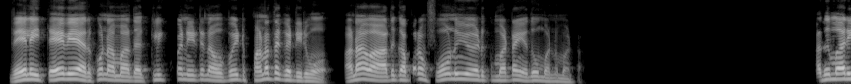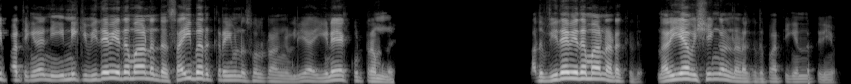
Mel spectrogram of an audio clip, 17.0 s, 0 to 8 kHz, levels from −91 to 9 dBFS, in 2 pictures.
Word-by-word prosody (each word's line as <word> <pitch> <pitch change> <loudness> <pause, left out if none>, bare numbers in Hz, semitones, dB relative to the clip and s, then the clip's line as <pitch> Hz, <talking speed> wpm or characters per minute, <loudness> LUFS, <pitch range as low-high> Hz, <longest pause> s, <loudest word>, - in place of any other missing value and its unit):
வேலை 180 0 +6
தேவையா 190 +1 +6
இருக்கும். 170 +6 -5
நாம 155 -2 -1
அத 130 -1 -2
கிளிக் 170 -1 -10
பண்ணிவிட்டு 170 -2 -4
நாம 140 -3 -2
போய்ட்டு 165 -2 -5
பணத்தைக் 200 +2 -1
கட்டிருவோம். 130 -7 -3 0.2
ஆனா 180 - +1
அவன் 145 -4 +3
அதுக்கு 165 +2 -2
அப்புறம் 185 -1 -6
போனயும் 190 +1 -1
எடுக்க 150 -2 -9
மாட்டான். 150 +1 -2
எதுவும் 140 -1 -5
பண்ணமாட்டான். 105 -7 -13 2.4
அது 180 - -1
மாரி 195 0 +6
பார்த்தீங்கன்னா, 160 +2 -4 0.2
இன்னைக்கு 175 -1 -4
விதவிதமான 215 +1 +3
இந்த 145 -4 -2
சைபர் 205 0 +2
கிரைம்ன்னு 155 -4 -5
சொல்றாங்க 115 -4 -10
இல்லையா? 125 +6 -7
இணைய 160 +6 +1
குற்றம்ன்னு. 110 -8 -7 1.4
அது - - -3
விதவிதமா 215 +2 +7
நடக்குது. 110 -8 -5 0.2
நிறைய 175 +8 +6
விஷயங்கள் 180 -4 -4
நடக்குது, 105 -2 -8
பார்த்தீங்கன்னா 100 -1 -12
தெரியும். 85 -1 -14
160 Hz, 140 wpm, -22 LUFS, 130-185 Hz, 2.4 s, விதவிதமா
